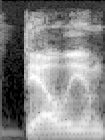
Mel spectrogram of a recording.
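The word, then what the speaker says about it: Bdelliom: it looks like it's it looks weird because it's spelled with a b but it's deliam clothing b-d-e-l-l-i-o-m you can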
